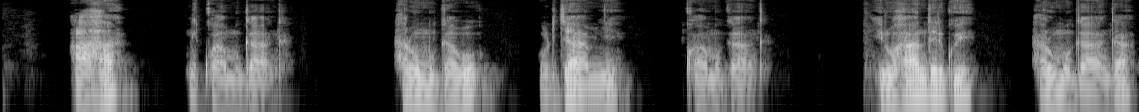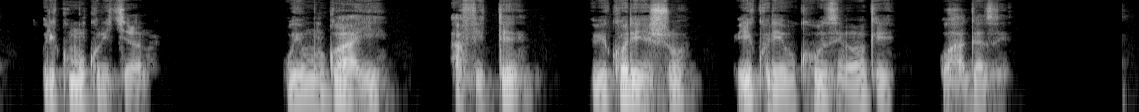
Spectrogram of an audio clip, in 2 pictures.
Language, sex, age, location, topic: Kinyarwanda, male, 18-24, Kigali, health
